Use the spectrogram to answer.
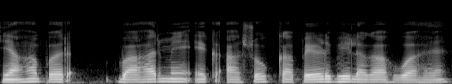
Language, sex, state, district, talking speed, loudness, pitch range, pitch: Hindi, male, Jharkhand, Ranchi, 160 wpm, -15 LUFS, 110-125 Hz, 115 Hz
